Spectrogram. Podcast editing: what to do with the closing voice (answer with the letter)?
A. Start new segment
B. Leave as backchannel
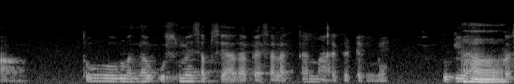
B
